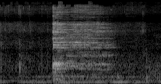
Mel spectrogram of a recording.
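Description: Coconut pieces hitting a pan of frying onions set off a sudden loud sizzle that slowly fades, with a light metallic clink of a utensil.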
